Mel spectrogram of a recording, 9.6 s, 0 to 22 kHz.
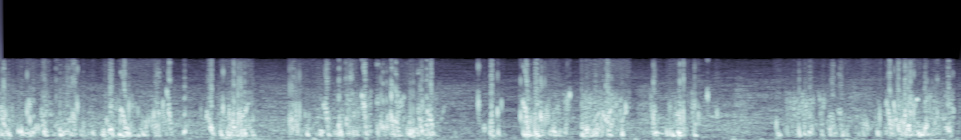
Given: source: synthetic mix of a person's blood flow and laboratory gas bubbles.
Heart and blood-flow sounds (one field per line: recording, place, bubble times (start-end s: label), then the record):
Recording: Doppler ultrasound of blood flow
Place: subclavian vein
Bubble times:
0.00-1.78 s: bubbles
1.81-1.90 s: bubbles
1.98-2.58 s: bubbles
2.86-3.71 s: bubbles
3.75-4.49 s: bubbles
4.76-5.05 s: bubbles
5.18-5.74 s: bubbles
5.81-6.30 s: bubbles
6.49-7.12 s: bubbles
7.15-7.21 s: bubbles
7.73-9.56 s: bubbles
From the record:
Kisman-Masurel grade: 444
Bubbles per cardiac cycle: continuous sound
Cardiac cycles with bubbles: 100%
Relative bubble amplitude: maximal (0.775 to 0.999)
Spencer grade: 4 (maximum detectable bubble signal sounding continuously throughout systole and diastole of every cardiac period, and overriding the amplitude of the normal cardiac signals)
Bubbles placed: anywhere in the cardiac cycle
